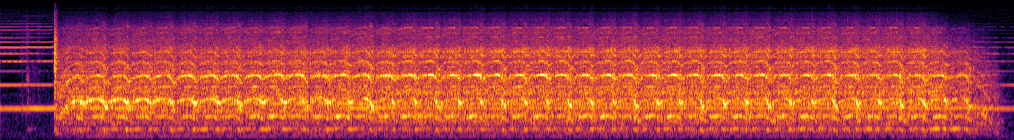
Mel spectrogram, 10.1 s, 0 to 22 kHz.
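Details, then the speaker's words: Case 1835C skid loader small diesel with broken piston rings and two of three cylinders low, glow plugs cycled: the starter churns at about two beats a second for ten seconds without catching. Fuel is confirmed, and the owner suspects low compression. "Okay, I got plenty of fuel coming in, so that's great. That means the only thing that's going to be hurting me here is compression."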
